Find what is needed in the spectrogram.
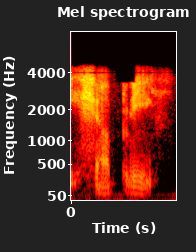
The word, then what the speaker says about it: Chablis: Chablis, pronounced Chablis as an Shablee.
